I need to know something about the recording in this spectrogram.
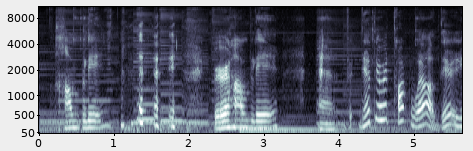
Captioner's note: laughter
